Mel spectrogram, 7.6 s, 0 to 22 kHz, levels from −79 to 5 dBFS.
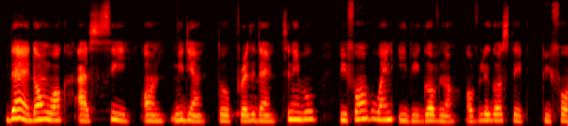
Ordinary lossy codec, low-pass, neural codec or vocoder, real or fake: none; none; vocoder, 48 kHz, 128 mel bands, Vocos; fake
